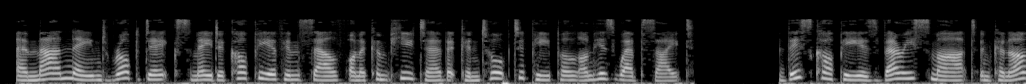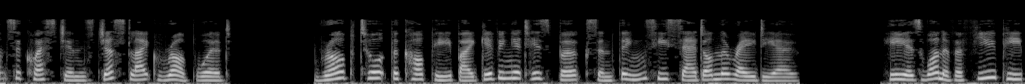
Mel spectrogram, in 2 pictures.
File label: English Newsroom Beginner SLOW Reading; Rob Dix Creates Smart Copy of Himself on Website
